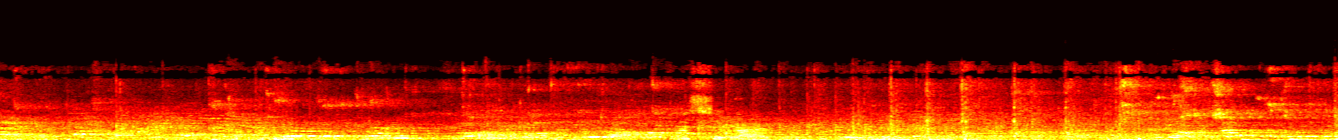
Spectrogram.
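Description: Box lacrosse play in an arena: players' voices shouting across the floor, with a run of sharp clacks from sticks and the ball hitting the floor and boards, thickest in the second half.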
